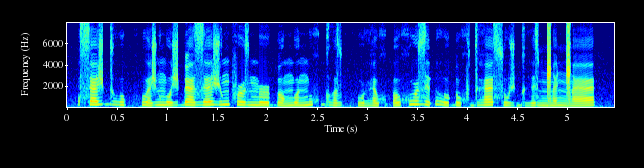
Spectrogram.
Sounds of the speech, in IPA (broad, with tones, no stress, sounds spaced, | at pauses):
s æ˧˥ ʒ dʱ ʊ˧˩˧ kʷʰ æ˧˩˧ ʒ ŋʷ ʌ˧˩˧ ʒ ɗ æ˧ z ɛ˧˥˧ ʒ ʊ˥ ŋ f ə˞˧ z ŋ ə˞˧ ɠ ʌ˧˩˧ ŋʷ ɛ˧ ŋ u˥ xʷ ɡʱ ʌ˧ z kʷʰ ə˞˧˩˧ ɦ æ˧˩˧ xʷ ʔ ʌ˧˥˧ xʷ ə˞˥ z ɪ˧˥ ʔ ɦ ʊ˧˥ ɠ ʌ˧ xʷ dʱ æ˥ s u˧ ʒ ɡʱ ɪ˧˥˧ z ŋ͡ǁ ɛ˧˥˧ ŋ͡ǁ æ˧˥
